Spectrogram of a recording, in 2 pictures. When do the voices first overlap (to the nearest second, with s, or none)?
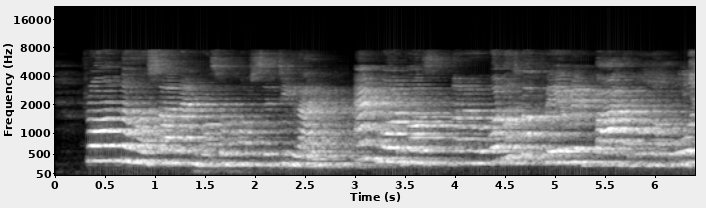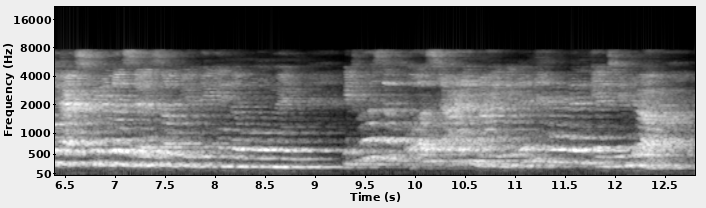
6 s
